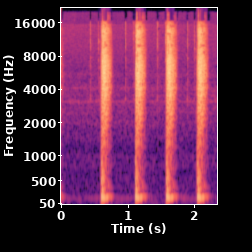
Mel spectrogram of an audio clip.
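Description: A snare drum sample struck alone four times at an even, moderate pace, each hit a sharp bright crack with a short noisy tail, loud and close with near silence between.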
